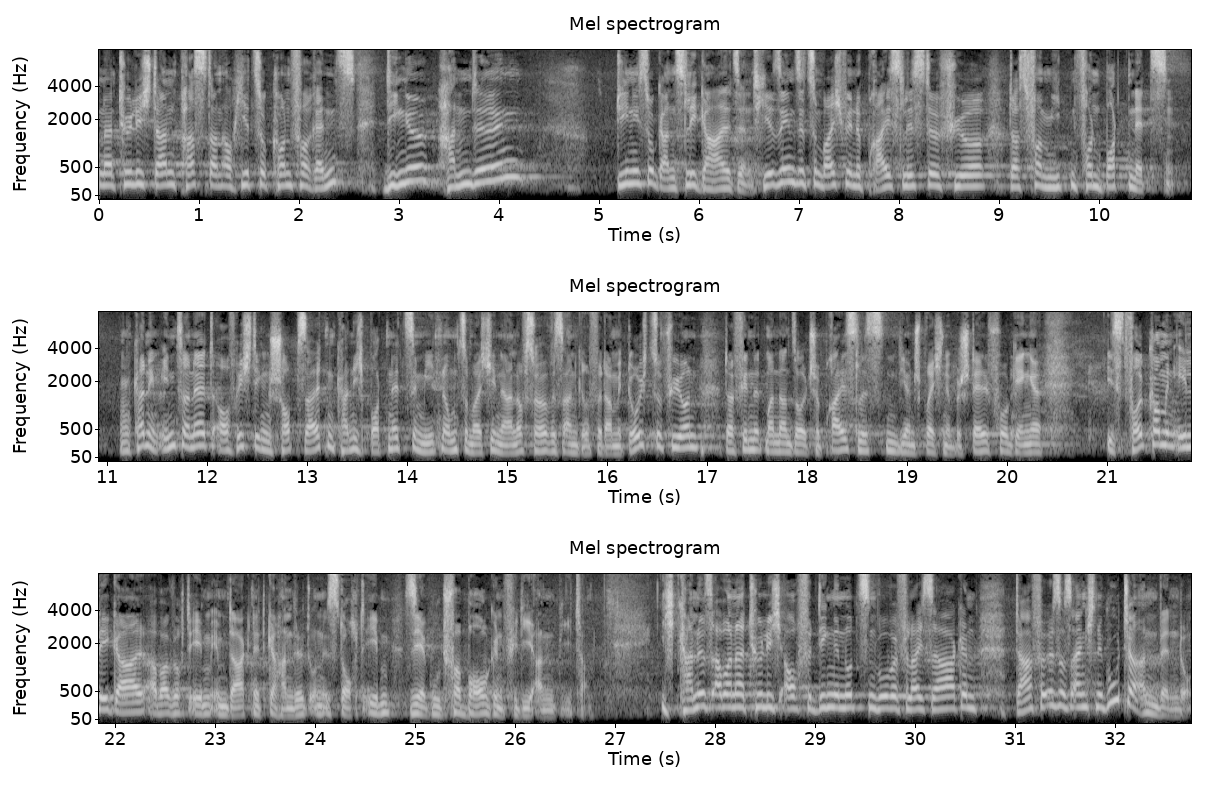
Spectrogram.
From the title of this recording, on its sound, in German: auf dem Magenta Security Kongress 2018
